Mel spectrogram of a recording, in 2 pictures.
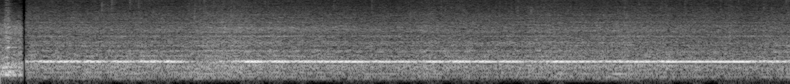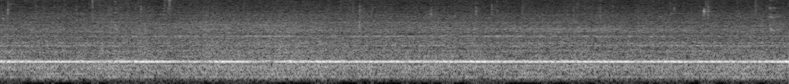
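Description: Crankshaft grinding machine running, its grinding wheel dressing the journals of a single-cylinder diesel crankshaft while coolant sprays onto the work. There is a steady high whine over a wash of liquid-like noise.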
